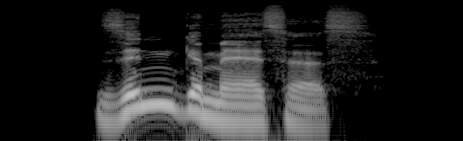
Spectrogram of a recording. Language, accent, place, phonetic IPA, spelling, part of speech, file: German, Germany, Berlin, [ˈzɪnɡəˌmɛːsəs], sinngemäßes, adjective, De-sinngemäßes.ogg
- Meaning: strong/mixed nominative/accusative neuter singular of sinngemäß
